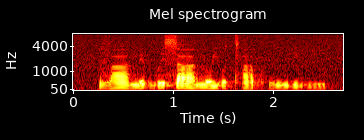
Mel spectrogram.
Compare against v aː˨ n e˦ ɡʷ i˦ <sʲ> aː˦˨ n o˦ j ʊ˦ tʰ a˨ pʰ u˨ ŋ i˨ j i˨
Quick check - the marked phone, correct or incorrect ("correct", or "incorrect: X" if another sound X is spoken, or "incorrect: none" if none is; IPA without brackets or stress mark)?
incorrect: s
